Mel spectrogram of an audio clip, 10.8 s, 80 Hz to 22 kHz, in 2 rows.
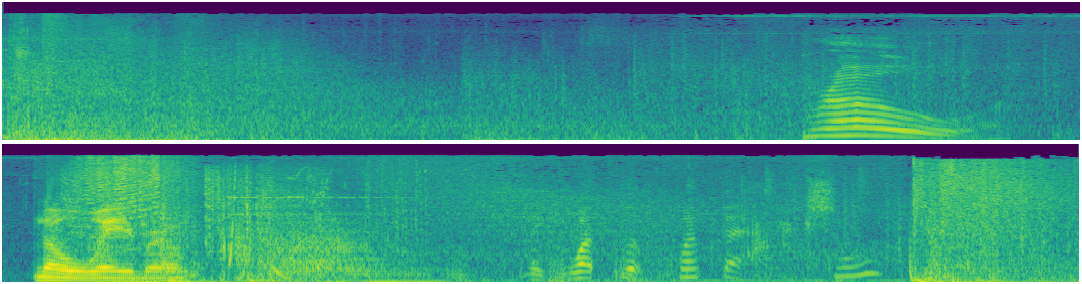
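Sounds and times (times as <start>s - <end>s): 
grenade explosion in a player-versus-player video game match: 0.0s - 4.0s, 5.6s - 8.2s, 9.9s - 10.7s
speech: 4.0s - 4.9s, 5.6s - 6.9s, 8.0s - 10.2s.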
